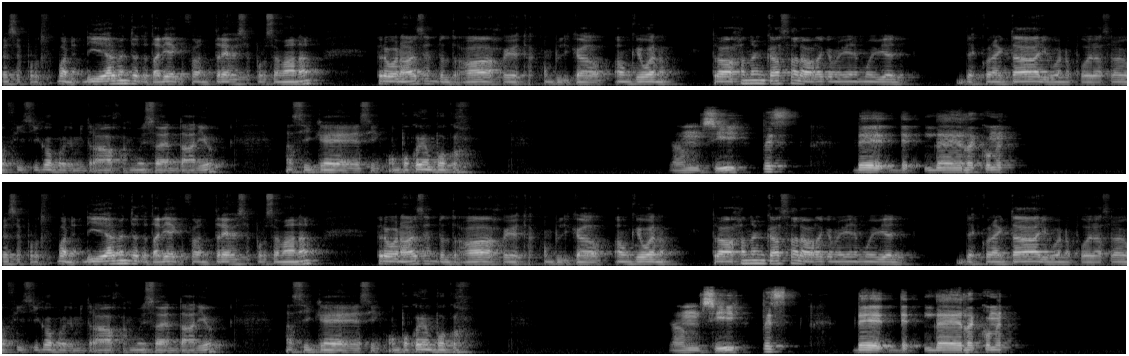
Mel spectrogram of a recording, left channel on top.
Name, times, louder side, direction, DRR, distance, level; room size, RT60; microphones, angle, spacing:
voice 1, 0.0-3.2 3.8-6.7 7.1-9.0 9.5-13.4 14.1-15.9, equal, 5° right, 1.7 m, -27 dB
voice 2, 17.9-19.1 19.8-21.2, right 4 dB, 50° right, 1.5 m, -24 dB
19.0 x 16.5 x 3.0 m
head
